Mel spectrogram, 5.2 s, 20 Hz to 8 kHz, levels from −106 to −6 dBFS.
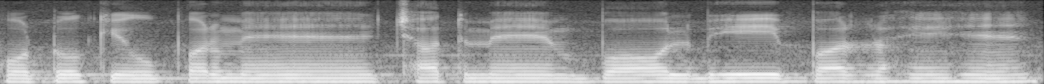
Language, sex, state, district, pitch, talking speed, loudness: Hindi, male, Jharkhand, Deoghar, 120 Hz, 125 wpm, -14 LUFS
